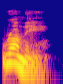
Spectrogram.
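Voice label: "runny", British English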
